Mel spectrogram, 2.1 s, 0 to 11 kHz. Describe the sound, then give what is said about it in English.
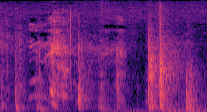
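Dull, heavy thunks of a door that opens only about 2 inches being shoved and forced, a few uneven bumps with a stronger jolt late on, while voices strain and murmur over the effort. “Shove on it, dear. My thoughts exactly. It gives a little.”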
